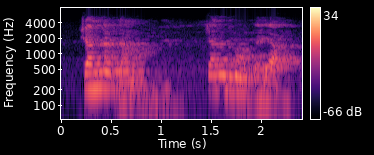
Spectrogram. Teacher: चंद्र का आ तथा उदय का उ मिलकर ओ हो गए हैं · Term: संधि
